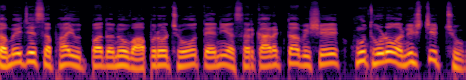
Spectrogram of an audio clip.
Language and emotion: Gujarati, fearful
